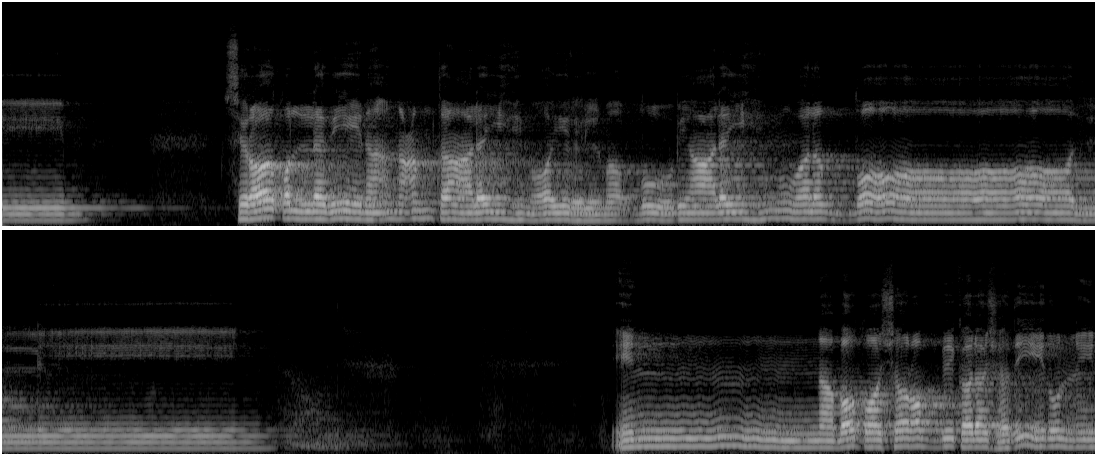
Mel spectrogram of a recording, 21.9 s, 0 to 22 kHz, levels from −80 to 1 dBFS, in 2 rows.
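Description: No technical faults can be heard anywhere in this audio.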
